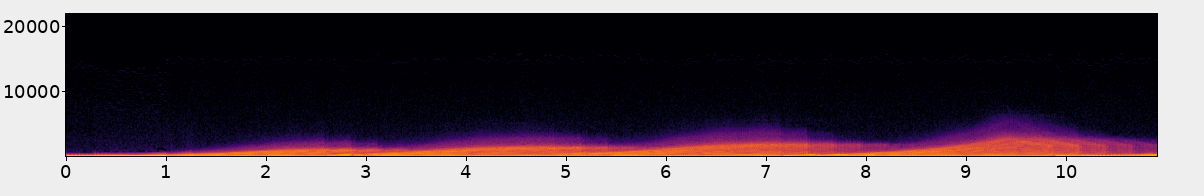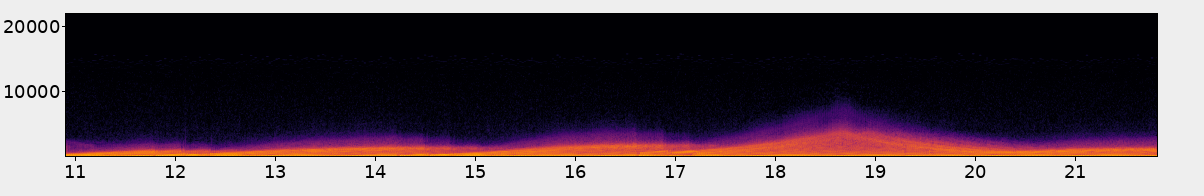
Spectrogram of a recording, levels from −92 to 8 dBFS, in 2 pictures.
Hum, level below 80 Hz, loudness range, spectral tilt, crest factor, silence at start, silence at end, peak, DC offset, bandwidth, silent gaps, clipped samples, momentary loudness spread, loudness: none; -18 dBFS; 1 LU; -11.5 dB/octave; 12 dB; 0 s; 0 s; -2 dBFS; under 0.1%; 4 kHz; none; under 0.1%; 3 LU; -16 LUFS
